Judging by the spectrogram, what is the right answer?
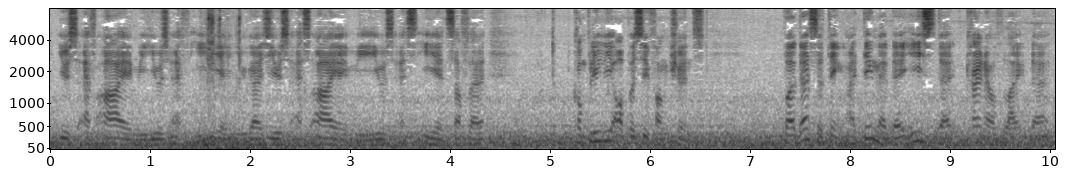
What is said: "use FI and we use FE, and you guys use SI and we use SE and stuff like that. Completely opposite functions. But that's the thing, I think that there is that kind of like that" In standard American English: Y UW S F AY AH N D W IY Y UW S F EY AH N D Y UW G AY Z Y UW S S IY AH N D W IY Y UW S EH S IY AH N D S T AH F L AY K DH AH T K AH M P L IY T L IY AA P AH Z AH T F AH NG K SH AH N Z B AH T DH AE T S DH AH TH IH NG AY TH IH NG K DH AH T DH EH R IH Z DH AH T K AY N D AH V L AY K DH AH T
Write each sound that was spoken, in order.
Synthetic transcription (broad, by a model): Y UW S F AY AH N W IY Y UW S F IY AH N Y UW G AY S Y UW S S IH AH N W IY Y UW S EH S IY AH N S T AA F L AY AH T K AH M P L IY T L IY AA P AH S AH T F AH NG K SH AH N S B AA T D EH T S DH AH T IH NG AY T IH NG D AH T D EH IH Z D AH T K AY N D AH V L AY K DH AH T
